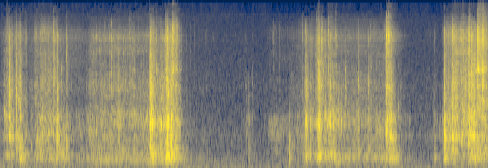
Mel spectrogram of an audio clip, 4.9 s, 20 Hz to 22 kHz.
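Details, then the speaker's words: 1980s Hitachi VT-1370A VHS VCR with six-belt mechanism, loading belt slipping but turning: short bursts of clicking and whirring as cassette is drawn in and pushed out; load and eject work. "So the VHS tape does go in and out."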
